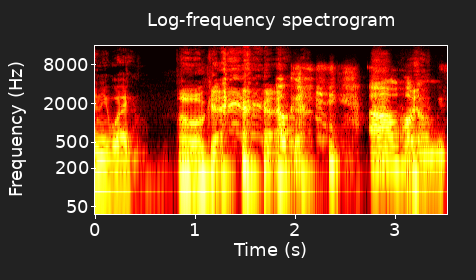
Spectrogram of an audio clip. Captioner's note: laughter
